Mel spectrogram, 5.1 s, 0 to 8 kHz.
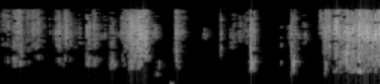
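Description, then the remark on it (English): Thin paper pages being turned and rustled while looking up Colossians 3, a series of crisp, irregular crinkling swishes with brief pauses, ending in a longer rustle. “Hard to turn the pages of thin paper.”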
